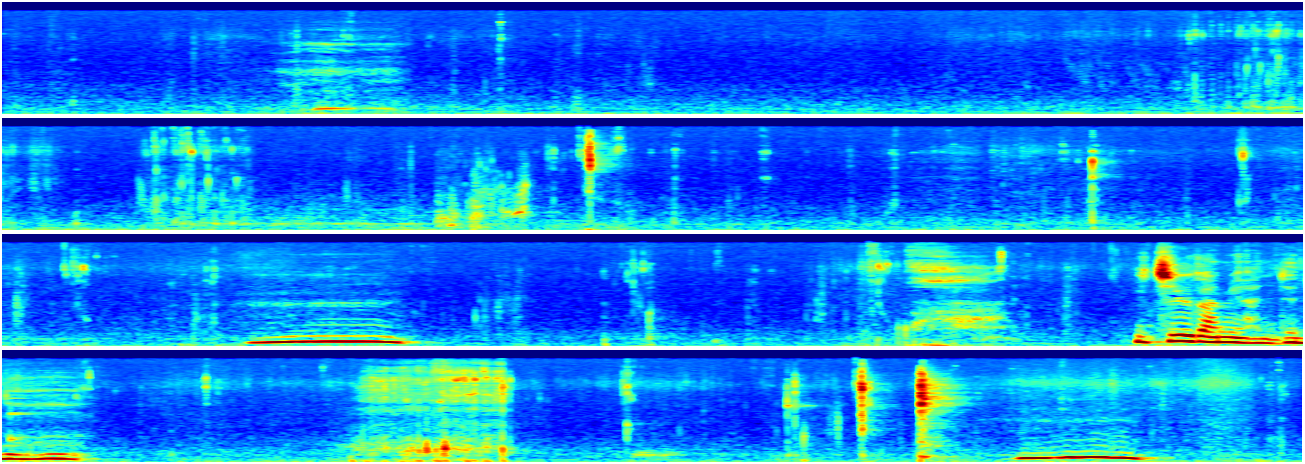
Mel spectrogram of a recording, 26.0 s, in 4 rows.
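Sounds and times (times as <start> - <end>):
closed-mouth humming: 6.0 - 10.0, 24.6 - 25.4
quiet chewing with clicks: 9.4 - 14.2, 15.3 - 18.7, 22.6 - 24.0.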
